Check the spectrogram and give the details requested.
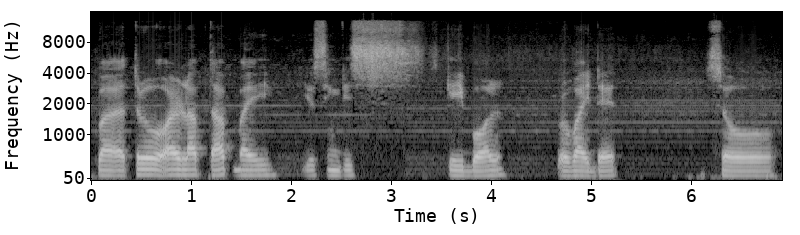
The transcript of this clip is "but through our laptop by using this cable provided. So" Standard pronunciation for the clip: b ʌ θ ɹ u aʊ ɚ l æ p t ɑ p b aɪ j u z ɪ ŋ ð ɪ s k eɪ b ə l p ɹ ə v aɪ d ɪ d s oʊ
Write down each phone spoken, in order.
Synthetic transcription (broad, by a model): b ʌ t ɹ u aʊ ɚ l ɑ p t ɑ p b aɪ j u s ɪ ŋ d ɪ s k eɪ b ə l p ɹ ə v aɪ d ɪ d s oʊ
